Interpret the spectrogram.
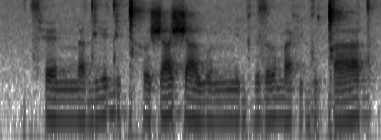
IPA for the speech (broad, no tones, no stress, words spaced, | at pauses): t͡sʰɛ nːadie̯ diǀʰɤʃa ʃa wonːiɡʱɯzɤ maxiɡu ǀad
